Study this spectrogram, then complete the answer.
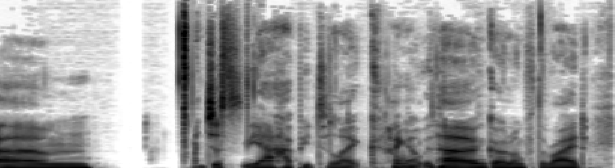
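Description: A woman with a London accent and a very deep, low pitch, at a moderate pace with fairly even intonation, in a very clean recording over a silent background. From London, England. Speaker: swing dancer and event organizer. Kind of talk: casual interview chat. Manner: laughs often, chatty.

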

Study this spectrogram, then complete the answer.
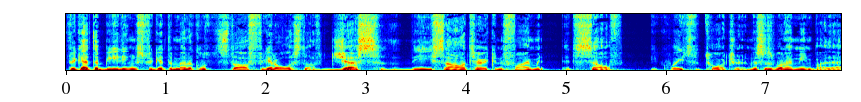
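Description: On a very clean recording with a silent background, a man with a New York accent talks at a very fast pace in a dark, mellow tone. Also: fairly low pitch for a man, ordinary pitch variation. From New York (Long Island). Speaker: lawyer. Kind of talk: casual interview. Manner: passionate, animated.

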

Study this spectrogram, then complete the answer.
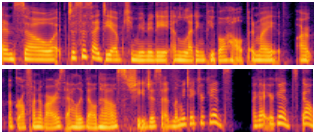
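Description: A woman speaks at a fairly quick pace. Her loudness stays very even throughout. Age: 30s. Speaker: podcast co-host. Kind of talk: interview.

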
